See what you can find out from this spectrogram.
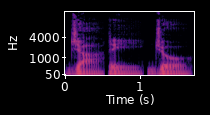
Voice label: "jarijo", concat syllables; Affixing experiment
